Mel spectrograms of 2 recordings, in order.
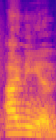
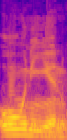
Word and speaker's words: onion: उसके बाद क्या है, अनियन, this is called अनियन, नॉट ओनियन। कई लोग इसको ओनियन बोलते हैं, दिस साउंड्स बैड।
